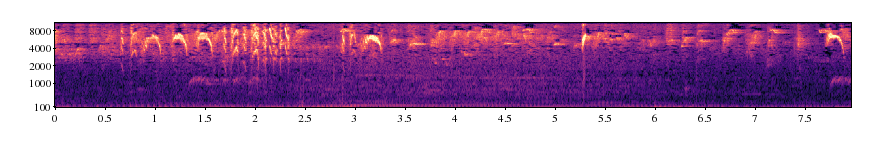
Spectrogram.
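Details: Caged sogon, female calling a male that responds agitatedly. Busy high chirps and trills, loudest early, with sharp isolated squeaks later over a steady low rumble.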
